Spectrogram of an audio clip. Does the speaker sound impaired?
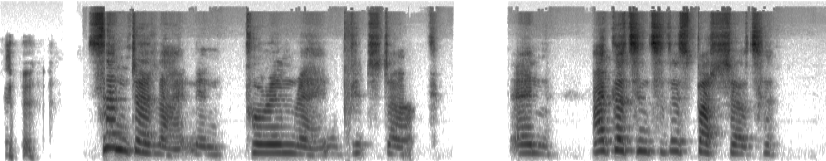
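Yes: deafness, severe; effectively profoundly deaf, hears noises but cannot identify them, sees blurs.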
